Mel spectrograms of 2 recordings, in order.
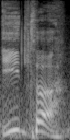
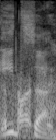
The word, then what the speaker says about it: ITA: Ita, not Itza. Jet 503. I'm never going to get this down. Ida.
